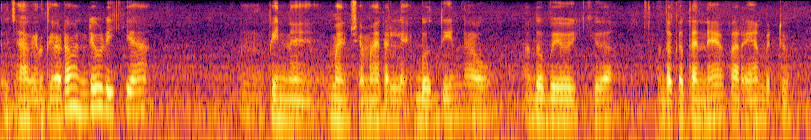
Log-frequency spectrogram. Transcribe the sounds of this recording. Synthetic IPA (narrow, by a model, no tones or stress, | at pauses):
d͡ʑaːɡɾɐðɐjoɽeʋɐndiuɽikʲːuɣɐ | pinːe̞mɐnuʂjɐmaːɾɐlːḛbud̪ʱːijuɳɖaːʋum | ɐðɨubɐjo̞ːɡikʲːuɣɐ | ɐðokːe̞t̪ɐnːe̞pɐrɐjaːnpɐtːum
